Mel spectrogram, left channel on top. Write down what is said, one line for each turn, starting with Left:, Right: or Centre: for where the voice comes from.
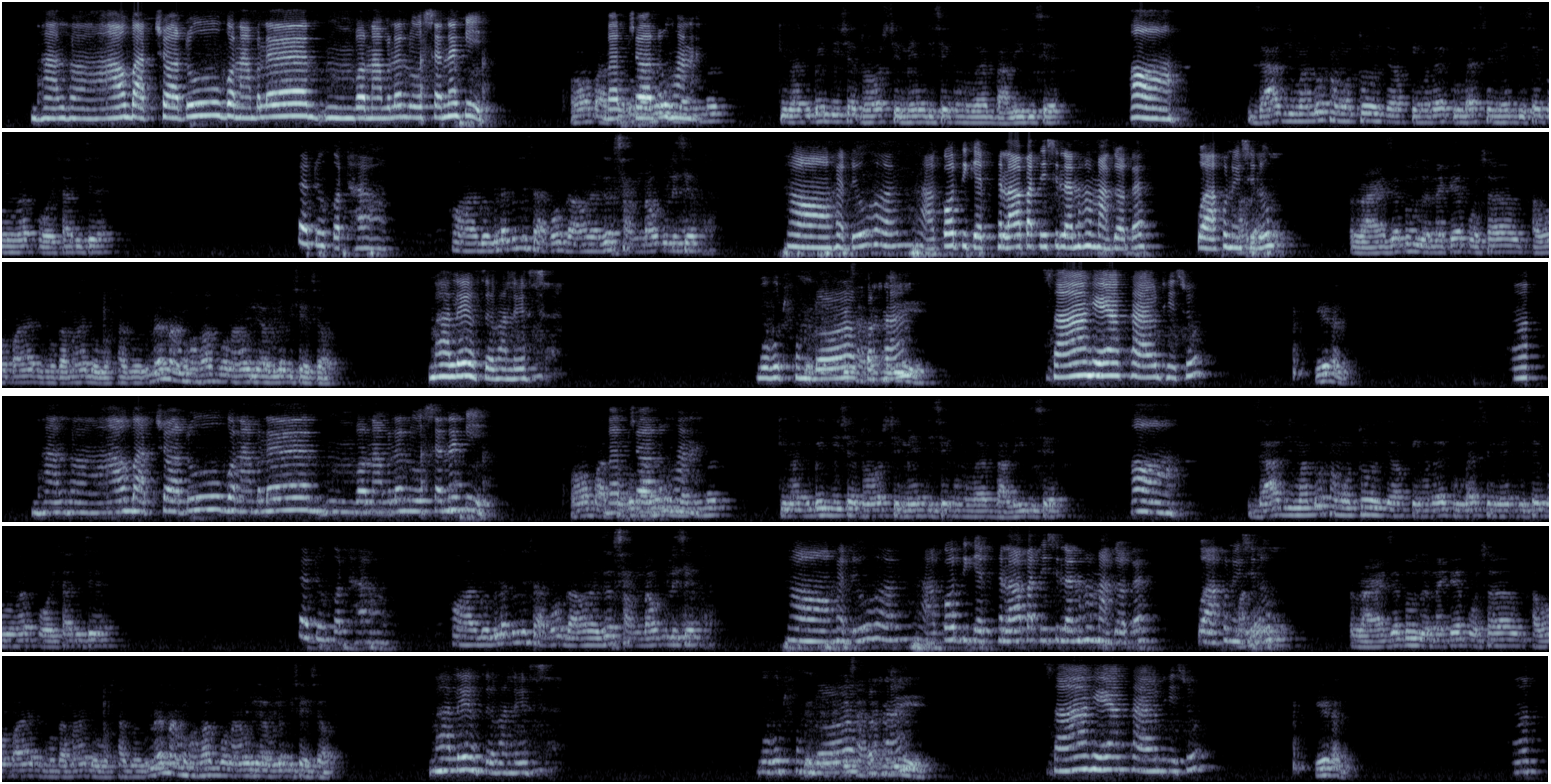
Left: ভাল হয় আৰু বাট চৰাটো বনাবলে উ বনাবলে লৈ আছে নে কি
Centre: অ বাচ্ছাটো
Left: বাটচৰাটো
Centre: কাৰণে কোনোবা
Left: হোৱা নাই
Centre: কোনোবাক কিবা কিবি দিছে ধৰ চিমেণ্ট দিছে কোনোবাই বালি দিছে
Left: অ'
Centre: যাৰ যিমানটো সামৰ্থ হৈছে আৰু সেইমতে কোনবাই চিমেণ্ট দিছে কোনোবাই পইচা দিছে
Left: সেটু কথা
Centre: গৈ পেলে তুলিচা আকৌ গাঁওৰ ৰাইজে চান্দাও তুলিছে
Left: অ', সেইটোও হয়, আকৌ ক্ৰিকেট খেলাও পাতিছিলে নহয় মাজতে কোৱা শুনিছিলো,
Centre: মানে ৰাইজেতটো যেনেকে পইচা খাব পাৰে তেনেকুৱা মানে ব্যৱস্থা কৰিবলে নামঘোকা বনাই উলিয়াবলৈ বিচাৰিছে আৰু
Left: ভালে আছে ভালে আছে বহুত সুন্দৰ
Centre: সেইটোৱে বাকী চাহ তাহ
Left: কথা
Centre: খালি
Left: চাহ সেয়া খাই উঠিছো।
Centre: কিহেৰে খালি?
Left: অ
